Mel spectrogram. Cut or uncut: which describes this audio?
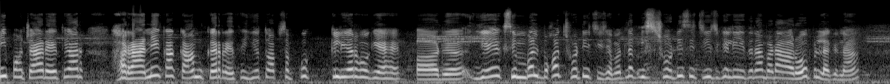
cut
